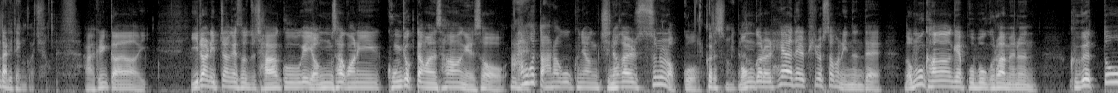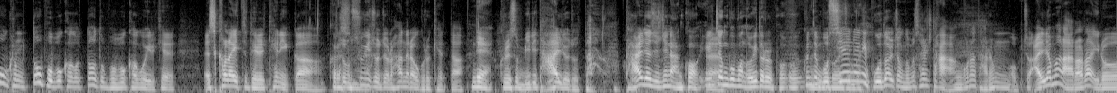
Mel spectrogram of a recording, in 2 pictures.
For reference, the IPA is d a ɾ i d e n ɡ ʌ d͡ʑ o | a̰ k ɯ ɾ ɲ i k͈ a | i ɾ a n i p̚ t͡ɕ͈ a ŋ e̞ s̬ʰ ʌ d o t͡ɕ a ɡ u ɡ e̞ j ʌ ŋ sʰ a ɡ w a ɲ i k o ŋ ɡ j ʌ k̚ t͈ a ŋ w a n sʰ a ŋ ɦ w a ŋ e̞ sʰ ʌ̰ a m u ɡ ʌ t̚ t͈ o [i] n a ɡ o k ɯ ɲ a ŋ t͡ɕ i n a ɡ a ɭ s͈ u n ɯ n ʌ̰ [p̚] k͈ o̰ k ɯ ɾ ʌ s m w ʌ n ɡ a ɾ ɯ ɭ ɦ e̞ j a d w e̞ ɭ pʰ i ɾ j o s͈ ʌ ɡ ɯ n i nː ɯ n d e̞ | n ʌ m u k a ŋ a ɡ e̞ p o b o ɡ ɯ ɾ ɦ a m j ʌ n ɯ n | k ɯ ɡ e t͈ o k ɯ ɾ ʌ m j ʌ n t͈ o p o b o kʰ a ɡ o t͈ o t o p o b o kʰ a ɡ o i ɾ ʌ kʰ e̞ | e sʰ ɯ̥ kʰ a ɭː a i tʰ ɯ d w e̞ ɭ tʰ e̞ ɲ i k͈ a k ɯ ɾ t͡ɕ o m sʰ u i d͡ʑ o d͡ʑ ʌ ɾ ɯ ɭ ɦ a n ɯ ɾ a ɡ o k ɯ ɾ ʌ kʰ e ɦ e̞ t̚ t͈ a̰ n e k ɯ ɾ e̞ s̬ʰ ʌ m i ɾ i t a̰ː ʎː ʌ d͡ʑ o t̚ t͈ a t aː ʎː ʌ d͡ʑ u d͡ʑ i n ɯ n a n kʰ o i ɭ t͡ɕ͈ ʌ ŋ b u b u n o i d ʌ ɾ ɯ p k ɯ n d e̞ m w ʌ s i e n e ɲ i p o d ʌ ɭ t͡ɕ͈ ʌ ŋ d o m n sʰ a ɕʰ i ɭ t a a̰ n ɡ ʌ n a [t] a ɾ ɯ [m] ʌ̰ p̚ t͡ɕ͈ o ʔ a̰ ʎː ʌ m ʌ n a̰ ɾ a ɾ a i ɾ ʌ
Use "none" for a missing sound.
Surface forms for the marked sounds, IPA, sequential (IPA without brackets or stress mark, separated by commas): a, p̚, t, m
